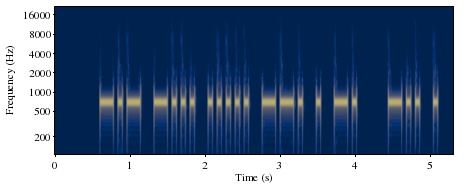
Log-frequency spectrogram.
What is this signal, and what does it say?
Morse code, heard as a keyed tone, about 21 wpm, 700 Hz. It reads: KB5GEN DE
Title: USA Callsign DE Callsign - 6 Characters - 20wpm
